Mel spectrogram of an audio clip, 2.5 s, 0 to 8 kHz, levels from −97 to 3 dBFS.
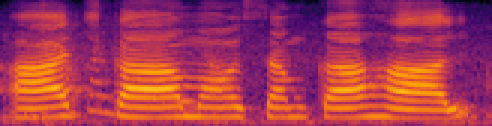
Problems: constant background noise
